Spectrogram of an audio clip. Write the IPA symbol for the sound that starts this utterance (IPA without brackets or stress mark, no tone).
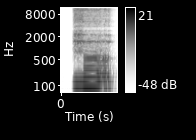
ɦ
